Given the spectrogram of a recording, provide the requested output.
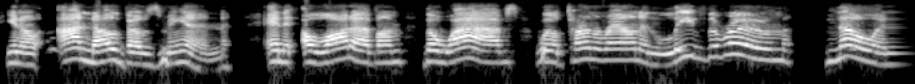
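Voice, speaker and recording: A woman hosting a podcast speaks with a Southern Appalachian accent at a slow, easy pace. Her delivery is folksy and conversational, and the recording sounds slightly dull and lo-fi. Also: fairly high pitch, fairly bright tone. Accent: Southern Appalachian American. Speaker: podcast host. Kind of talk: casual chat.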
